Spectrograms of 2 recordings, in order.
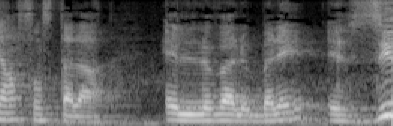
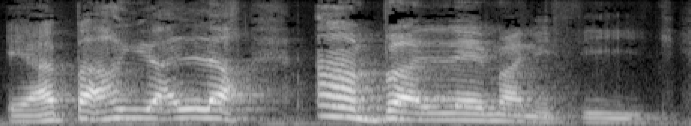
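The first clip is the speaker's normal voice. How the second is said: loud, drawn-out storyteller wonder; grand reveal; 6 dB louder than usual. A narrator's reading. Narrator revealing the new broom to children, marvelling. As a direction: announce it loudly, then stretch it in awe.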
